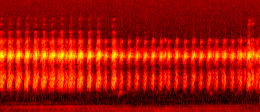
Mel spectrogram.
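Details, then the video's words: Singing tree frogs at night in a forest pond in mid-April, North-East Italy: rapid, evenly pulsed croaks run continuously, a dense rattling train of nasal notes with no pauses. "relaxing forest pond by night with singing tree frogs"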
